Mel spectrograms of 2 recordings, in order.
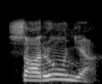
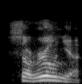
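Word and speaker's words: Sarraounia: Her name is pronounced Sarunya. Sarunya.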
